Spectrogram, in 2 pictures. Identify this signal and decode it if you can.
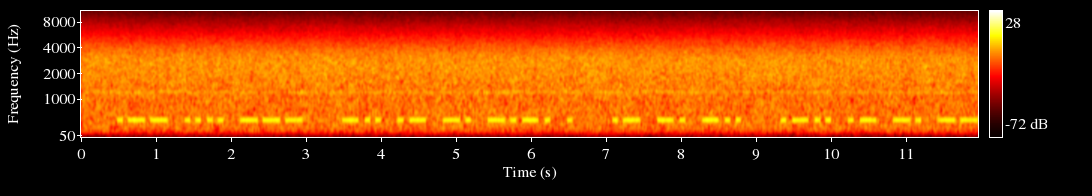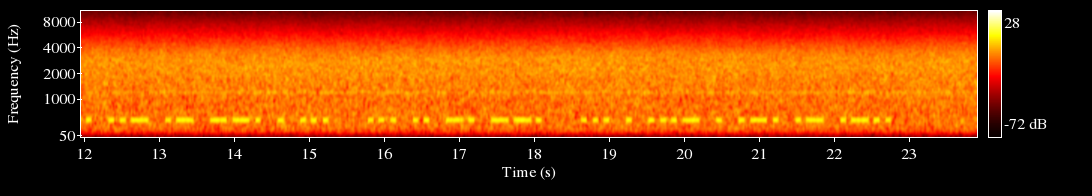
Morse code, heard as a keyed tone, machine-sent, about 16 wpm, 460 Hz, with radio static. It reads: WHO DANCE AND LANGUAGES SING SEVERAL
